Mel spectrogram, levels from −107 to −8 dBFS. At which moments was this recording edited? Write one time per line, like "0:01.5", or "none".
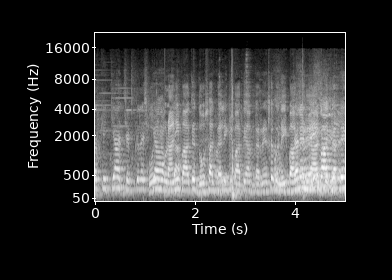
0:01.4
